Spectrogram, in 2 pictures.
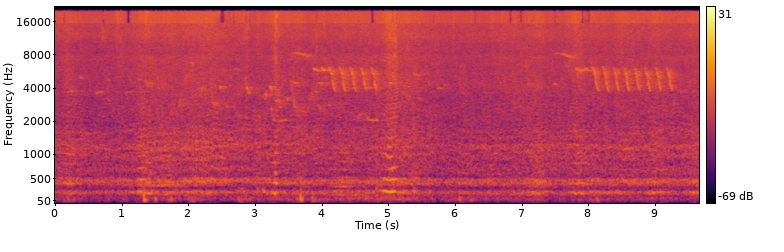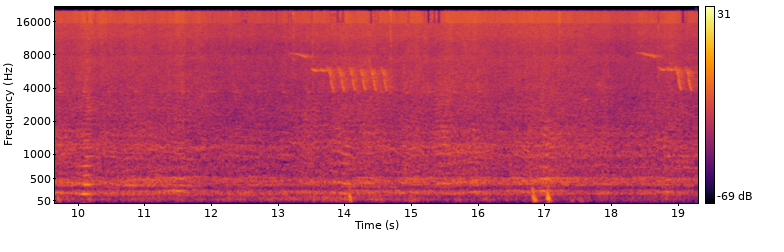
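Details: Steady humming of many honey bees flying around beehive Doppio, housed in an old French oak chest beneath trees on a spring morning, broken by a few louder close passes and brief bird trills every few seconds.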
